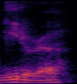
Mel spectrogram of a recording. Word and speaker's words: Ghidorah: Is Destroy All Monsters, and this is when Guidera or Ghidorah or however you want to pronounce it, but I think most people pronounce it Guidera, when he lands on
